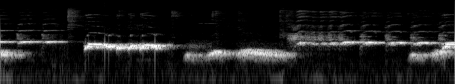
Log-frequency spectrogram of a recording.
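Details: Zebra dove in continuous melodious song. Rolling coos and vibrating trills step between higher and lower pitches with hardly any pause, alongside a steady, clear whistled tone in the background.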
